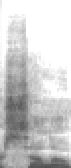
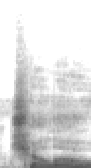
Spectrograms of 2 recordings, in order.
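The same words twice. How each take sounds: First: "cello" said with an S, SELL-oh; soft-C pronunciation. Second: "cello" said CHELL-oh; CH pronunciation. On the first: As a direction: start "cello" with an s sound. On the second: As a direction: start "cello" with a ch sound. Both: Shown as a demonstration. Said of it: "not sure which way it's pronounced".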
